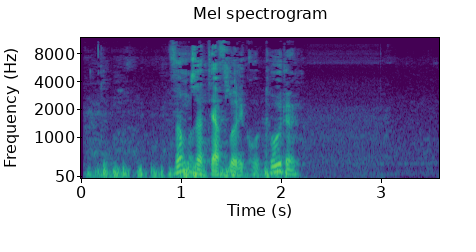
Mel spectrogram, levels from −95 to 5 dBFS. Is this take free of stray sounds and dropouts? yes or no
yes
